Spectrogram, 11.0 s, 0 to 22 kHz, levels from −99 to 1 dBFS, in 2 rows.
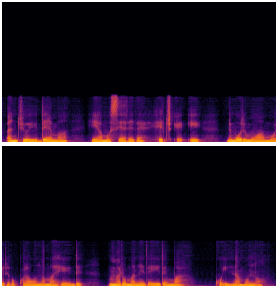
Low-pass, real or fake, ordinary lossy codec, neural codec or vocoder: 7.2 kHz; fake; none; codec, 16 kHz, about 1 kbps, DyCAST, with the encoder's durations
